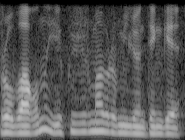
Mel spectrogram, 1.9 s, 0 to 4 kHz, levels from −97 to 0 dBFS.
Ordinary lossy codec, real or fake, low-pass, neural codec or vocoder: none; real; 3.6 kHz; none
